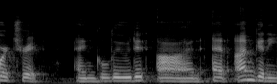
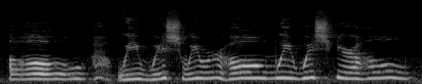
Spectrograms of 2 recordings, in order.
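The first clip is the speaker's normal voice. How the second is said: wishful pleading; 6 semitones higher, 4 dB louder, slower than usual. Acted. Dogs wish to be home.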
